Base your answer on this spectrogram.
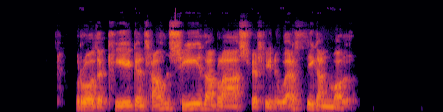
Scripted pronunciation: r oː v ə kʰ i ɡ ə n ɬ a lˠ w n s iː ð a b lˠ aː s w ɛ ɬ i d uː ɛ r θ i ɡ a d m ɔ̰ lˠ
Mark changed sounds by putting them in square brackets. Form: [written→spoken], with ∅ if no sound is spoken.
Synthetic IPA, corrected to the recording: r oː [v→ð] ə kʰ [i→iː] ɡ ə n ɬ a [lˠ→∅] w n s iː ð a b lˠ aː s [w→v] ɛ ɬ i [d→n] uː ɛ r θ i ɡ a [d→n] m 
